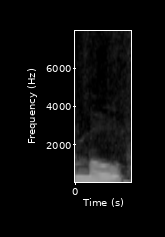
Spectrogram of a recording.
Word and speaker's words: mauve: foam with the Moody mauve or move I guess depending on where you are is how you say it so this is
